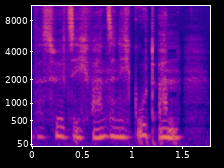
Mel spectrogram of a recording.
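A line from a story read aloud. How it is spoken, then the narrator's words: Murmured. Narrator (German): murmelte Kate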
